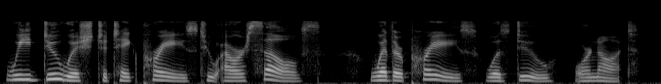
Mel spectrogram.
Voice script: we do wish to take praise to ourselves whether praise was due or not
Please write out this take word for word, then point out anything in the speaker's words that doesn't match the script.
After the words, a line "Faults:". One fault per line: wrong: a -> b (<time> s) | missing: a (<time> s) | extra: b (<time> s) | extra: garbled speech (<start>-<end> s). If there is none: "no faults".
we do wish to take praise to ourselves whether praise was due or not
Faults:
no faults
